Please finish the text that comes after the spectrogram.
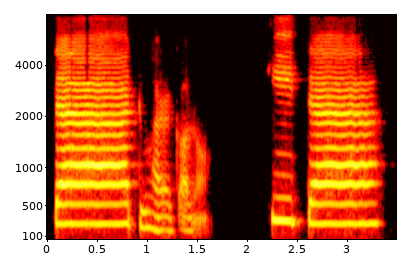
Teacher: Ki is short. Ta 2 haraka long.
